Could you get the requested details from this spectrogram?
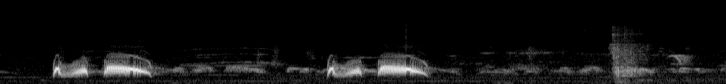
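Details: Spotted dove cooing in the 'thúc' style for luring wild doves: two phrases of a short hoot plus a long falling coo, then quiet soft notes and a brief click-like noise.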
